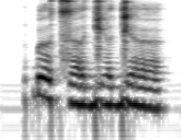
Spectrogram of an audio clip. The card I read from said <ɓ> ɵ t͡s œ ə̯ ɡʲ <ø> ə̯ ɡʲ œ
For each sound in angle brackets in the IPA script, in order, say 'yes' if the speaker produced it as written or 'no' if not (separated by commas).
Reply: yes, yes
